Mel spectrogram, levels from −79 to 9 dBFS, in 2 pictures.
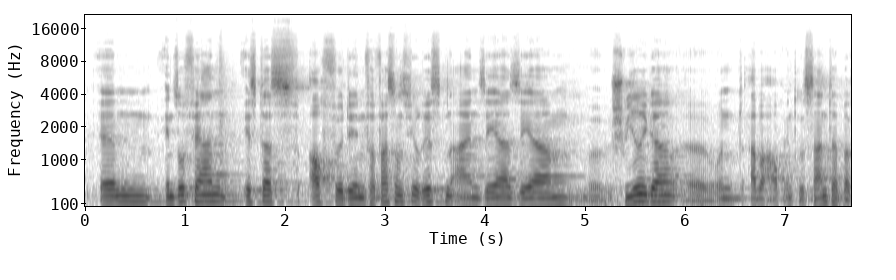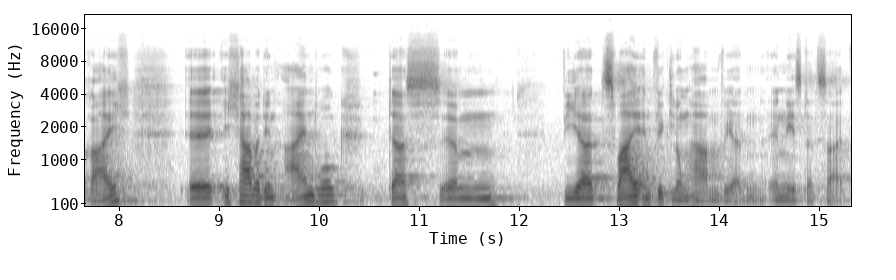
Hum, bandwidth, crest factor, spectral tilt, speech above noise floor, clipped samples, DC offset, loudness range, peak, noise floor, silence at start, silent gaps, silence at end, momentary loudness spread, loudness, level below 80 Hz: none; 16 kHz; 20 dB; -5 dB/octave; 26 dB; under 0.1%; under 0.1%; 3 LU; -4 dBFS; -50 dBFS; 0.15 s; none; 0 s; 12 LU; -25 LUFS; -62 dBFS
